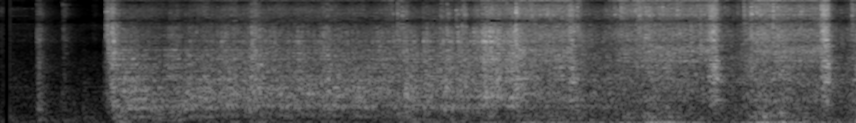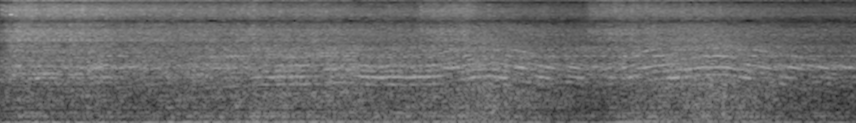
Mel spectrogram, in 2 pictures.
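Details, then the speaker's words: Carbureted truck after flooding carburetor was cleaned and bowls filled, catching then coughing and stumbling while revving, misfiring in cylinders believed full of water, with water vapor from exhaust; expected to improve as water burns out. "notice how it's like coughing and spinning because it's literally misfiring in those bores that are full of freaking water"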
